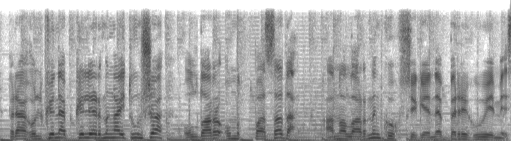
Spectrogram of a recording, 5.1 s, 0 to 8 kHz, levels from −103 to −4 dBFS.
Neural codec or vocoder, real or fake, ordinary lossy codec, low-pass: none; real; none; 7.2 kHz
